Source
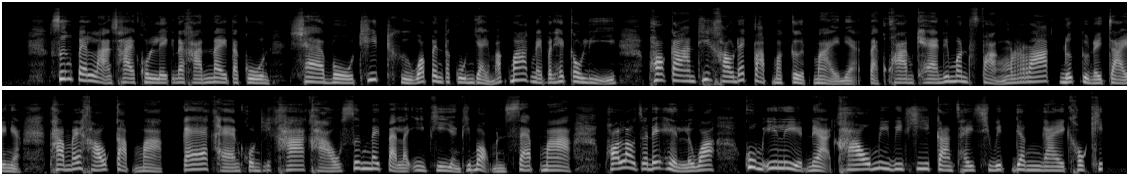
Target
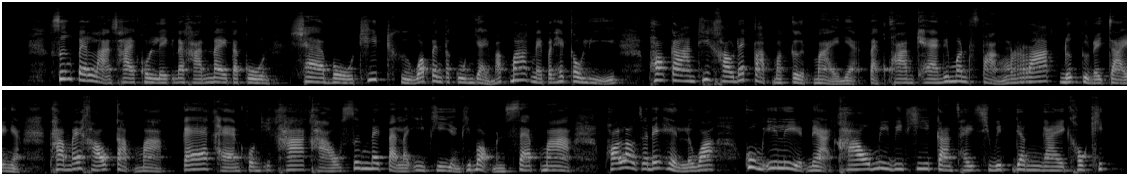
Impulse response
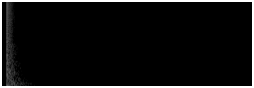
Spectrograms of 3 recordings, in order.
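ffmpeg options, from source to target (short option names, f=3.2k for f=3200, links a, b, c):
-filter_complex "[0:a]asplit=2[a][b];[b]equalizer=f=810:t=o:w=0.25:g=15[c];[1:a]atrim=start_sample=2205,asetrate=52920,aresample=44100[d];[c][d]afir=irnorm=-1:irlink=0,volume=-10.5dB[e];[a][e]amix=inputs=2:normalize=0,volume=-7.5dB"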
